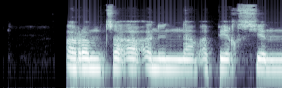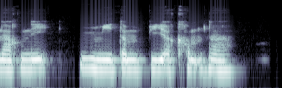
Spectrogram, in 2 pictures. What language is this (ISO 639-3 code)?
cnh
